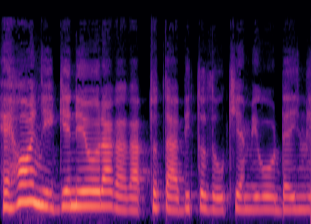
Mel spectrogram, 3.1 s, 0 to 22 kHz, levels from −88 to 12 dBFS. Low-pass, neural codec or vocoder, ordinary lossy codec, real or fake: 19.8 kHz; autoencoder, 48 kHz, 32 numbers a frame, DAC-VAE, trained on Japanese speech; MP3, 64 kbps; fake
